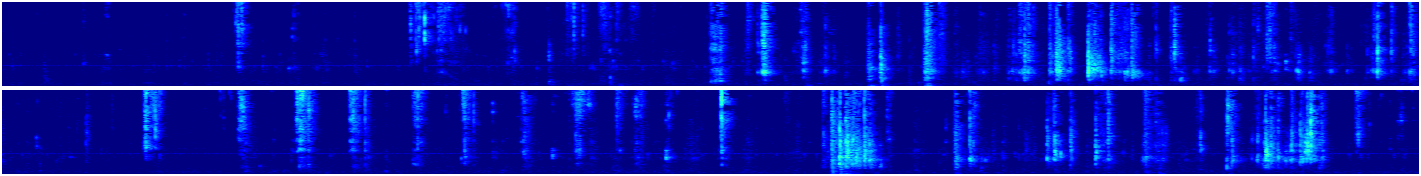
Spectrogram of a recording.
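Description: A person chewing and crunching crisp salad, with irregular crunches that come thickest about a third of the way in and in a short loud burst near the end.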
